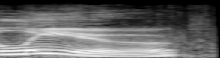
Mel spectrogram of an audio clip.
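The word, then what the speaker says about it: Liu: just called Jeff brother Leu and no I did nobody corrected me why did nobody tell you nobody told me so CU it's l i u but I guess the I is silent I don't know it's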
